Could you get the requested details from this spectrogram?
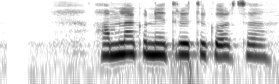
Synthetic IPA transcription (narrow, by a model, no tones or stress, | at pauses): hʌmlakonjet̪rit̪wʌɡʌrt͡sʰʌ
